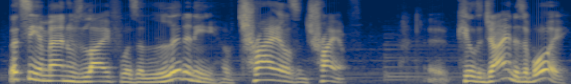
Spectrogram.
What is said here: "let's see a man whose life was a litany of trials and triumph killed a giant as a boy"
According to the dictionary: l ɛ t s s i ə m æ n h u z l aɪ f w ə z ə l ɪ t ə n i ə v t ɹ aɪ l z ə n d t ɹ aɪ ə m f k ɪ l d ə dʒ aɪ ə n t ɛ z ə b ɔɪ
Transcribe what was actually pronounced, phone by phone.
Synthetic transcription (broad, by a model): l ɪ t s s i ə m æ n h u z l aɪ f w ə z ə l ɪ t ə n i ə v t ɹ aɪ l z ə n t ɹ aɪ ə m f k ɪ l d ə dʒ aɪ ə n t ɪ z ə b ɔɪ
